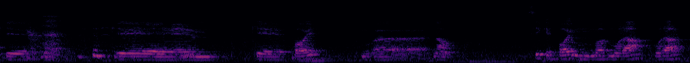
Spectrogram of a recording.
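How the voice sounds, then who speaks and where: A man who is a beginner language student, hesitantly searching for words in very halting second-language speech. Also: mid-range voice, steady tone, vocal fry. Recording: echoey room, far from mic, faint noise.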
